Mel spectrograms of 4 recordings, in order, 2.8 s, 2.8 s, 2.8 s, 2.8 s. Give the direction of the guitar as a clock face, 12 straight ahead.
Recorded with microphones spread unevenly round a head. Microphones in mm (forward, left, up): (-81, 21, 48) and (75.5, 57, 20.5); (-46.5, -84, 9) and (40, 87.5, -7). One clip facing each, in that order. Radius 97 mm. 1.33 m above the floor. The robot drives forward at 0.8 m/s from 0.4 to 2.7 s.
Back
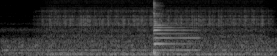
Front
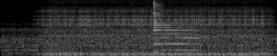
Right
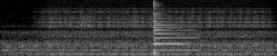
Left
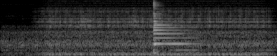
4 o'clock.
